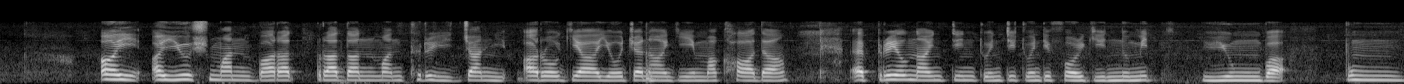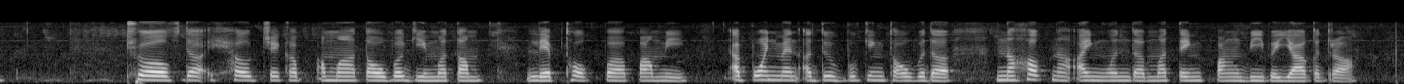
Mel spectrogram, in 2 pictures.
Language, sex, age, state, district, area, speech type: Manipuri, female, 30-45, Manipur, Senapati, urban, read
